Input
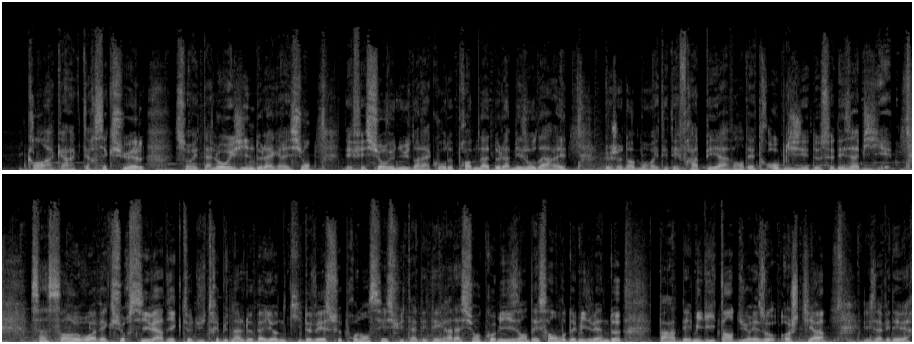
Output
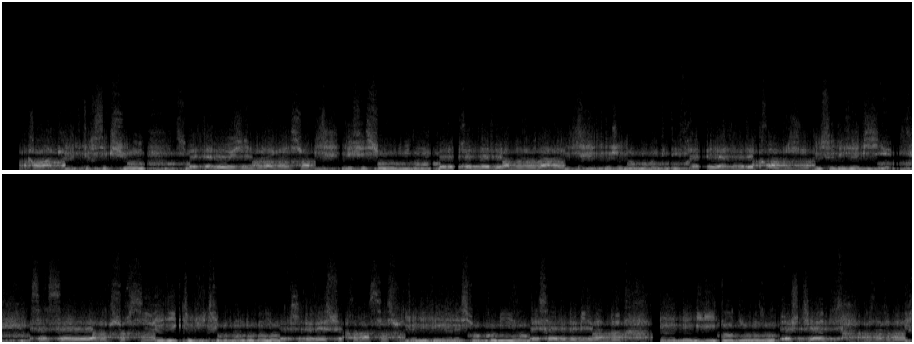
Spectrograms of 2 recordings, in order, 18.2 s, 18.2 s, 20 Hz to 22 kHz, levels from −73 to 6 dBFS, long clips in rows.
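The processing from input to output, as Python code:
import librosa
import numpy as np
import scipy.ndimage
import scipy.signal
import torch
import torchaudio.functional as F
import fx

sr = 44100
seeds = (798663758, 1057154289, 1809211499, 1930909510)

y = fx.quant_companded(x, sr, bits=2)
y = fx.vowel_held(y, sr, hz=1.6)
y = y * 10.0 ** (3.5 / 20.0)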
